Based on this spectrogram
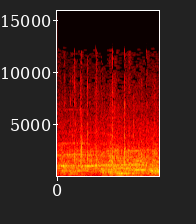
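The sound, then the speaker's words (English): A wrestling arena crowd roars steadily before a 120-pound championship bout, a dense wash of cheering and clapping with many overlapping voices, holding at a loud, even level the whole time. “we'll get a chance to find out just how loud this crowd is going to be.”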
